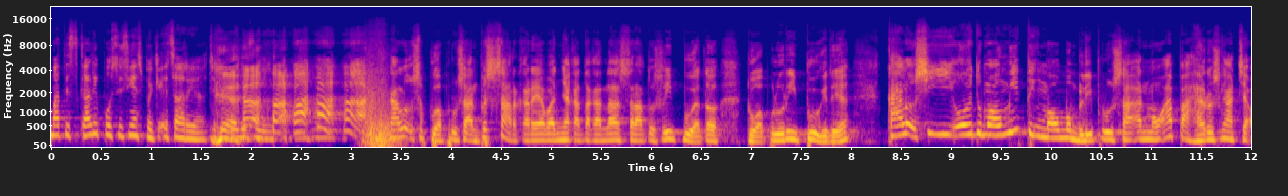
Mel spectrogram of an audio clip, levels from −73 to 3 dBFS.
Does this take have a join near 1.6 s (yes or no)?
no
